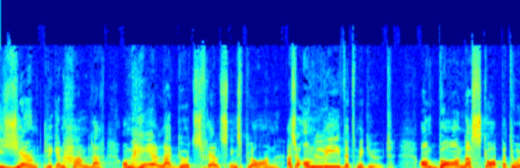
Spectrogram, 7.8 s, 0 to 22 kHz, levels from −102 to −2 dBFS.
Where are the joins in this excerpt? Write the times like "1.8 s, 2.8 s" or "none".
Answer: 4.2 s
